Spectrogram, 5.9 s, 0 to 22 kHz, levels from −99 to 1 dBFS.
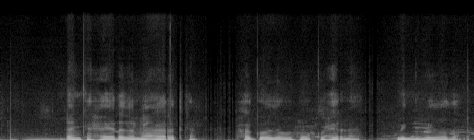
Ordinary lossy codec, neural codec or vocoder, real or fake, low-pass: none; codec, 44.1 kHz, 7.8 kbps, DAC; fake; 19.8 kHz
